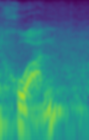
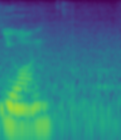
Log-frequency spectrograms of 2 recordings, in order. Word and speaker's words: Yuan: I'm always tempted to say Juan, which is not at all how you pronounce this, I don't think. Probably it's just Yuan. Something like that. It's not Juan. We're not in Spain here.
